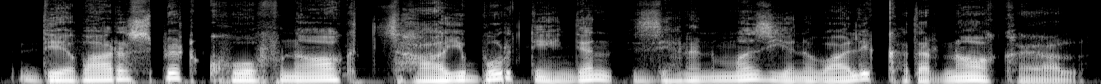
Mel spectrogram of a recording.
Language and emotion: Kashmiri, fearful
